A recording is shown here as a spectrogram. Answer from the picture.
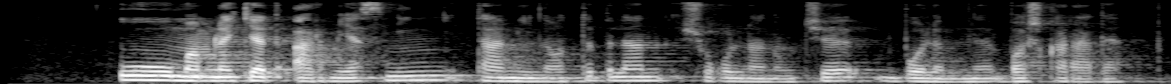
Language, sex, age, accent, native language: Uzbek, male, 18-24, Farg'ona, Uzbek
